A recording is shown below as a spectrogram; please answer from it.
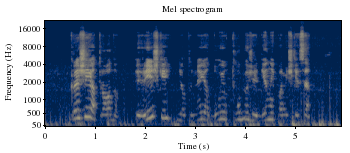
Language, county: Lithuanian, Tauragė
